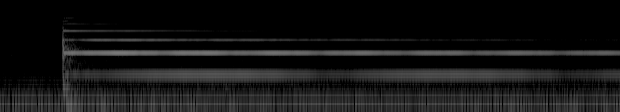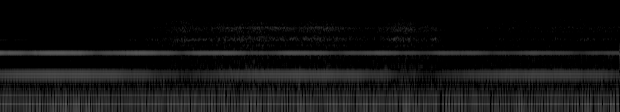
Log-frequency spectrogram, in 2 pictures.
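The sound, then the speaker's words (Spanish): A single meditation bell is struck once to begin a meditation, ringing out with clear, pure overtones that sustain and slowly fade over several seconds, with no talking. “Hacemos una inhalación profunda y con el sonido de la campana empezamos.”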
